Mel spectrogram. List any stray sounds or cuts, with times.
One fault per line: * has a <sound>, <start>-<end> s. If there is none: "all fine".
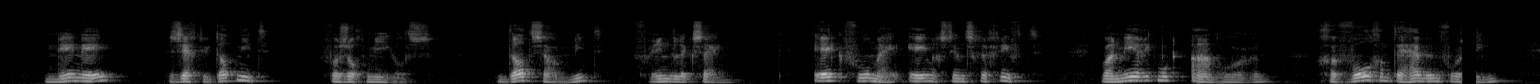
* has a dropout, 14.6-14.8 s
